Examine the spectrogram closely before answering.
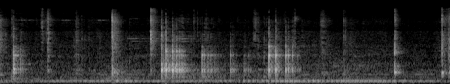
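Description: Thin plastic water bottle handled and turned in the hand: irregular clicks, crackles and light knocks of the plastic, over a steady low hum.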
